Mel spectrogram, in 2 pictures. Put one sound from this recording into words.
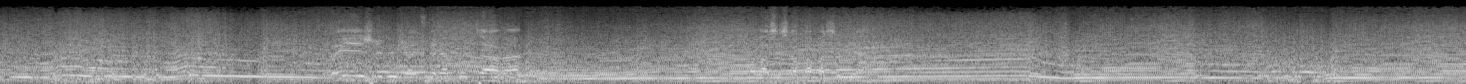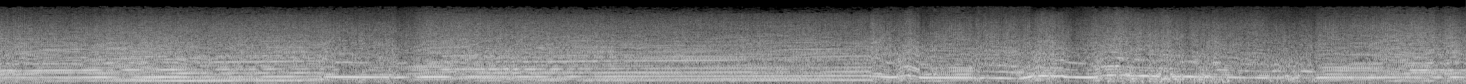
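A race car engine roars loudly, climbing as it revs and dropping sharply on each downshift.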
